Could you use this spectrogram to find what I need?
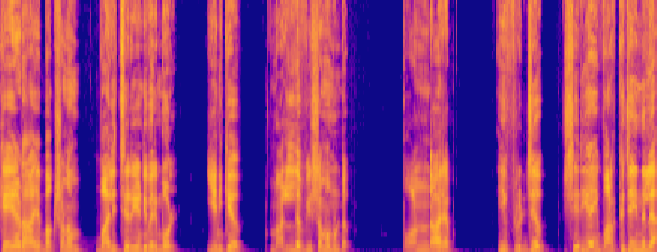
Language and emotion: Malayalam, angry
